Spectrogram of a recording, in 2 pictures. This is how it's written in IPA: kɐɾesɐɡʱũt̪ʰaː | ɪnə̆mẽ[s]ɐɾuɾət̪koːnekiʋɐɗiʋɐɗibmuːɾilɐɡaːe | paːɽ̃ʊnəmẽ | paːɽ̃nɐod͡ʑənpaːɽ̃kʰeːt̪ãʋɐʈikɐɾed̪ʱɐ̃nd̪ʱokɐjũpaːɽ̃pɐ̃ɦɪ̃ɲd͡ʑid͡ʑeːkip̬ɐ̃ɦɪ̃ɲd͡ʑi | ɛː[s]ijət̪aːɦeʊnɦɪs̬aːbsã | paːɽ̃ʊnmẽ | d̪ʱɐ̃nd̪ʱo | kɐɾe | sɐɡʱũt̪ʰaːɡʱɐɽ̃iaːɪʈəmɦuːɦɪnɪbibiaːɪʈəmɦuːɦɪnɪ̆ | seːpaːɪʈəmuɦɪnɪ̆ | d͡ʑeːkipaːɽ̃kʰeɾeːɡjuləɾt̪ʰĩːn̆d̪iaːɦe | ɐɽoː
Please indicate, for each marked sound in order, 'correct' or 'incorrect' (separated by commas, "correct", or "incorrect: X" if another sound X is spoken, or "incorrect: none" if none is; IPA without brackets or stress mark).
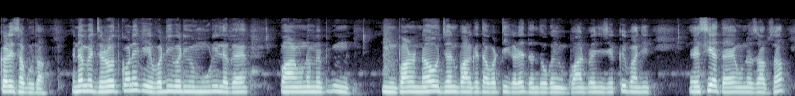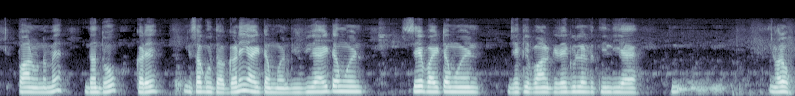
incorrect: z, correct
